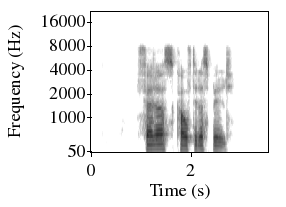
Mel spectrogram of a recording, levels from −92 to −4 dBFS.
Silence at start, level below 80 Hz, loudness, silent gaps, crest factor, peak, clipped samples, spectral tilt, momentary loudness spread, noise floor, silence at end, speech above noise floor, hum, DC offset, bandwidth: 1 s; -78 dBFS; -28 LUFS; none; 22 dB; -8 dBFS; under 0.1%; -4 dB/octave; 12 LU; under -90 dBFS; 0.8 s; over 63 dB; none; under 0.1%; 8.4 kHz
